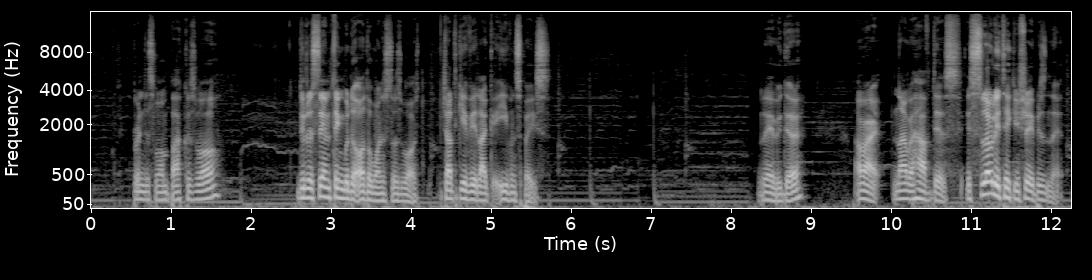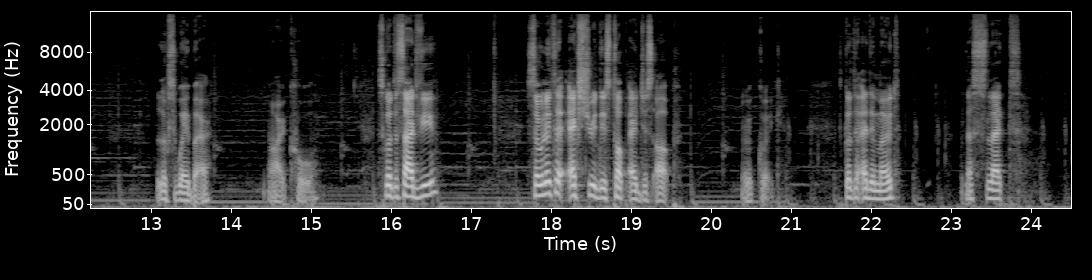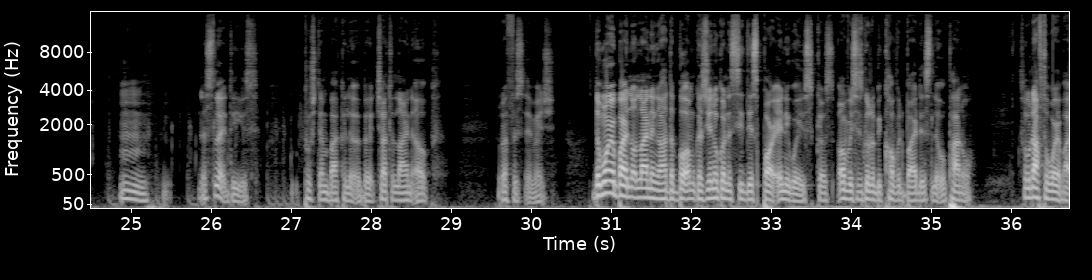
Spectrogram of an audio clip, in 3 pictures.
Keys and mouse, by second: 0.2 g, 2.4 right drag, 2.7 shift+right click, 3.4 g, 5.5 right click, 5.7 g, 6.4 g, 7.0 right click, 7.1 g, 7.7 alt+z, 8.0-8.7 middle drag, 9.0 shift+middle click, 9.2 Tab, 9.8-11.5 middle drag, 13.9 KP_3, 15.1 shift+middle click, 15.8 shift+middle click, 20.5 Tab, 21.5 shift+middle drag, 22.5 shift+middle drag, 23.5 shift+middle click, 24.3 right click, 24.7 alt+right click, 25.8 g, 29.4 shift+middle click, 30.3 right click, 30.6 shift+right click, 31.2 g, 36.2 shift+middle click.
